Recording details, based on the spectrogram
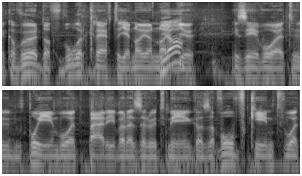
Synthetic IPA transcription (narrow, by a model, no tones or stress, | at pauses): t͡ʃɒkɒvøːrd̪ofvorkrɛft̪uɟɛnɒɟo̞nːizeːvo̞lt̪po̞jiɱvo̞lt̪paːɾeːvːɛlɛzɛløːt̪meːɡɒzɒvovkeːnt̪ʋo̞lt̪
